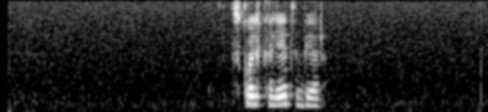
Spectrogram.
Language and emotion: Russian, neutral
